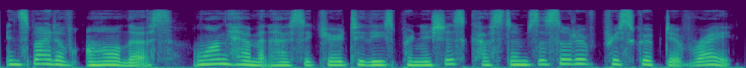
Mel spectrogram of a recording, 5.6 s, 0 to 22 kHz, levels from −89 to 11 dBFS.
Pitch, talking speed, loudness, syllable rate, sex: 215 Hz, 195 wpm, -18 LUFS, 5.6 syllables/s, female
